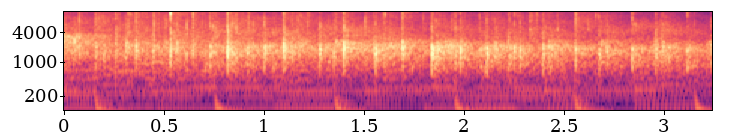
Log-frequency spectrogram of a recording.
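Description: An audience claps in a dense, lively burst of applause over music with a thumping bass beat.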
